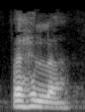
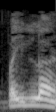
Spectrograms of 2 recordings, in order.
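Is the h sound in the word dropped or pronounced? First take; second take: pronounced; dropped. First: The h sound in the middle is pronounced. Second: The h sound in the middle is dropped. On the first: The speaker calls it right. "ਇਹ ਪਹਿਲਾ ਹਾਹਾ ਵਿੱਚ ਉਚਾਰਨ ਕਰਨਾ" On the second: The speaker calls it wrong. "ਪਹਿਲਾ ਨਹੀਂ"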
